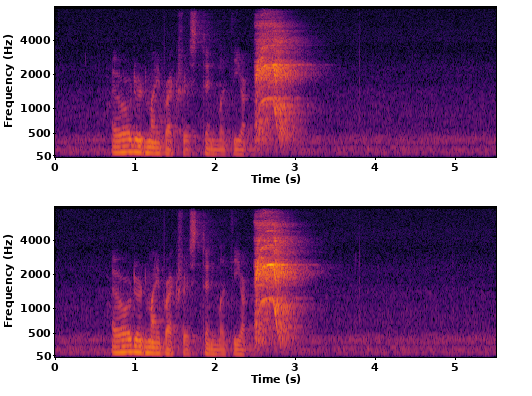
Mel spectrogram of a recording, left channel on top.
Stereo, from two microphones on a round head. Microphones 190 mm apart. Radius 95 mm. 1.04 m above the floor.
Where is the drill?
85° right, 7 m.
